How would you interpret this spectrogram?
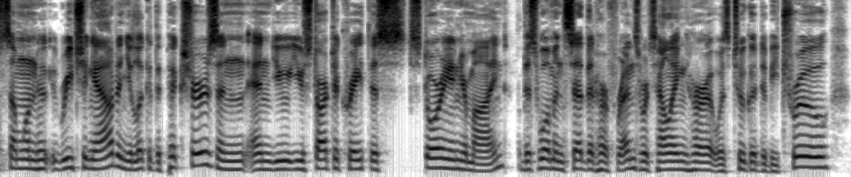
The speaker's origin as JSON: {"language": "English", "town": "Ellicott City", "region": "Maryland", "country": "United States", "tie": "born or raised there", "said": "Yeah, this is my hometown."}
